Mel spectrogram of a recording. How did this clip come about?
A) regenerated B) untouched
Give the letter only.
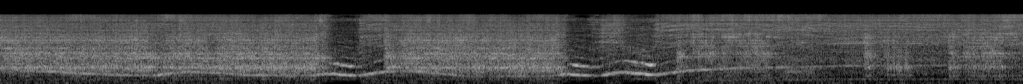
A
